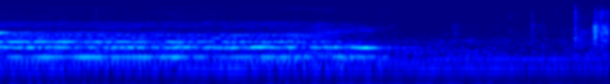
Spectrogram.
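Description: A choir of young women sings through microphones.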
